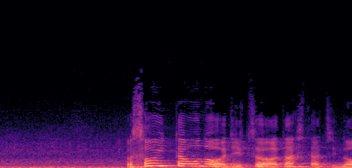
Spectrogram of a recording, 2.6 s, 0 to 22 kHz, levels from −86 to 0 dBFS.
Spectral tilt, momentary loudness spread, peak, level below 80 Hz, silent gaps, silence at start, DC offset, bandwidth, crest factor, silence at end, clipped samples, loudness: -7.5 dB/octave; 17 LU; -2 dBFS; -32 dBFS; none; 0 s; under 0.1%; 9.8 kHz; 18 dB; 0 s; under 0.1%; -19 LUFS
